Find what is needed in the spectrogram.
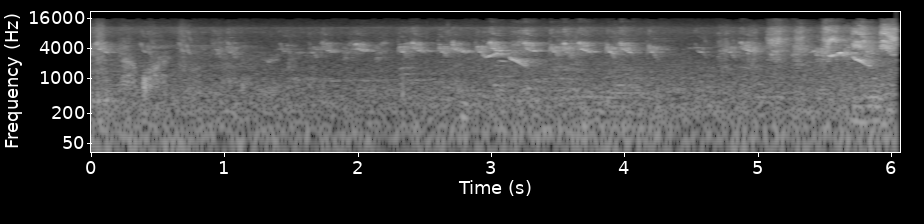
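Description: Small birds chirping, a steady run of short high notes several times a second with an occasional falling whistle, turning into a quicker, sharper burst of chirps near the end.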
